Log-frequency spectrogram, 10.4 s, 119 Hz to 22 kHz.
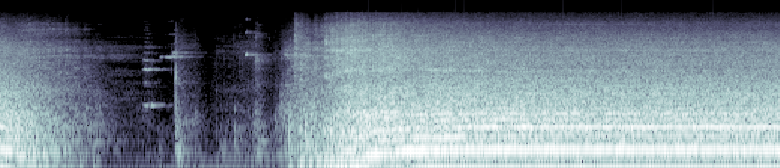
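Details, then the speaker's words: Husqvarna HU 600L mower, Kohler XT149, after repairs and reassembly: starts on one pull and settles straight into a steady, even hum with constant note, no stumbling; healthy, previously hard-starting and dying in seconds. "that's perfect that's how it should start that's how it should run now that's the good old mower that I'm used to working on"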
